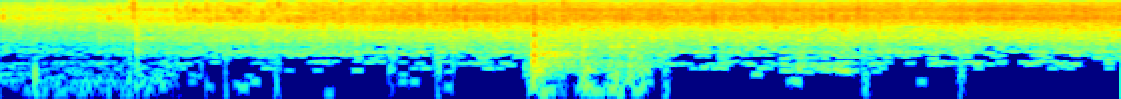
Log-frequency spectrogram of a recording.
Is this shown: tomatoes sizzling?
yes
